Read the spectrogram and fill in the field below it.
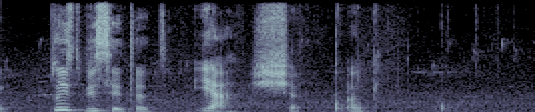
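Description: A young woman speaks briefly and calmly nearby.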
